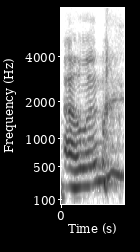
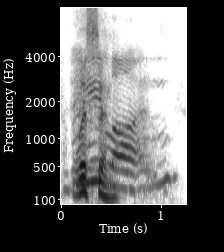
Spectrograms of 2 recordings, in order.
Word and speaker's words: Elon: So Ellen. I don't know how to pronounce his name. Elon.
